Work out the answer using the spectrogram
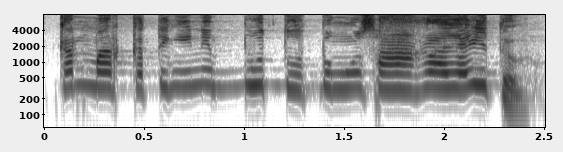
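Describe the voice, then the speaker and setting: A man's voice: very high voice, fairly quick. A male pastor preaching, telling stories and acting out short quotes. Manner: animated storytelling with acted quotes; casual Jakarta slang (gue, lu). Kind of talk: sermon.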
